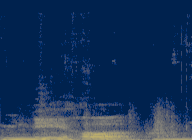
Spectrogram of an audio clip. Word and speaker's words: mniha: Just start the word with your mouth closed. And then open it with the end sound. Mniha.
